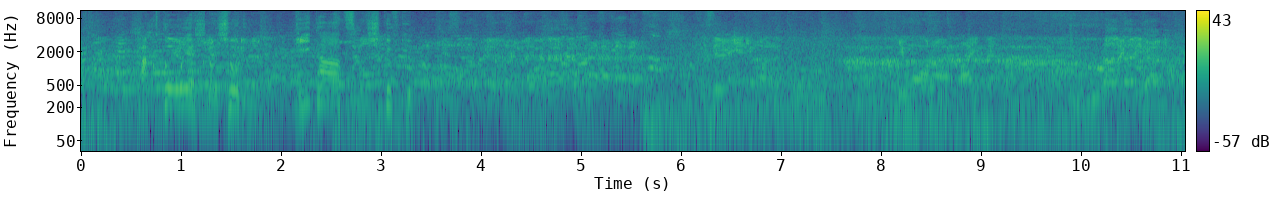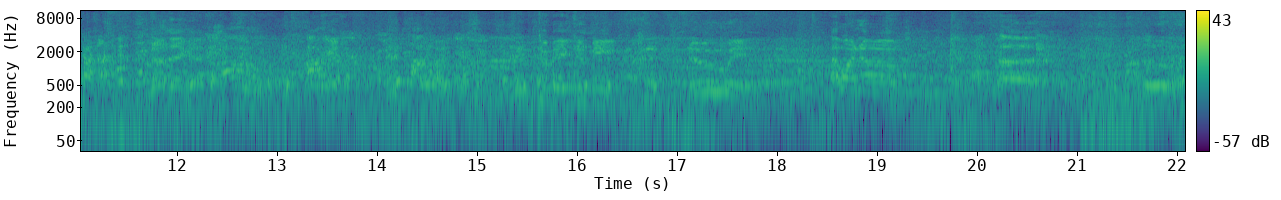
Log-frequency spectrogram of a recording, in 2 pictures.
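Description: A middle-aged man talks loudly and with animation, close by.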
